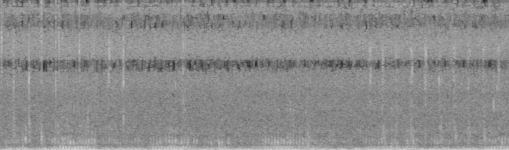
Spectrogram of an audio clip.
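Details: A kitten purring while kneading: a continuous low rumbling purr with a steady pulsing texture and no breaks, with faint soft rustling over it.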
